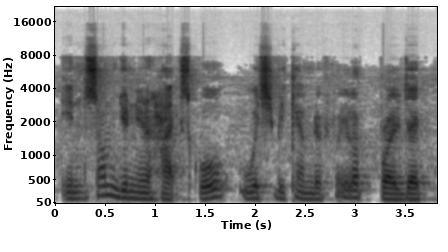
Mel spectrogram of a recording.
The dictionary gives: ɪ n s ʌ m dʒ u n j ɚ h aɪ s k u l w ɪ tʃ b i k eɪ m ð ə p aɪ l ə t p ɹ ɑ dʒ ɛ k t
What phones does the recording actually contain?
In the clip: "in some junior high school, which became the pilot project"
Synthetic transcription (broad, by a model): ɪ n s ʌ m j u n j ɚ h aɪ s k u l w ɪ tʃ b i k eɪ m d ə f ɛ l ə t p ɹ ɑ dʒ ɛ k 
